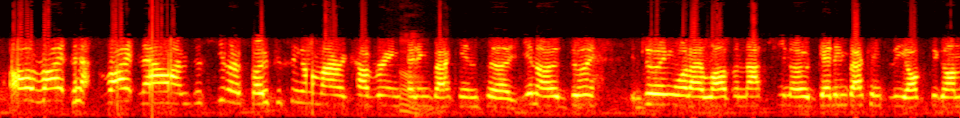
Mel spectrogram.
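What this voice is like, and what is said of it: Australian accent. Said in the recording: “Australian girl with a great accent.”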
